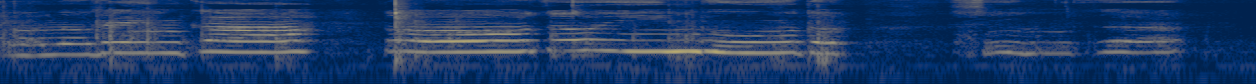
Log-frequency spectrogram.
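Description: A young boy singing, a run of held notes with short breaks between phrases.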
